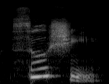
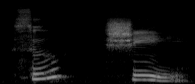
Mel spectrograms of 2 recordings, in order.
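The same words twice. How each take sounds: First: "sushi" said with a plain s, higher; wrong sushi. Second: "Sushi" with su then a clear sh; correct sushi. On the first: Teacher mimicking the learners' wrong sushi. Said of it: "Mucha gente dice sushi. Muy mal". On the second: Teacher modelling sushi correctly. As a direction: stretch "Sushi" slowly, su then sh. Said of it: "La primera parte es su ... y después viene la S H". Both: Shown as a demonstration.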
